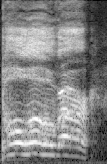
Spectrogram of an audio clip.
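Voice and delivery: frantic, panicked, very high shriek. Retelling yelling to the driver ahead on the road in a monsoon, retelling a scream. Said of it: "I'm screaming".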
